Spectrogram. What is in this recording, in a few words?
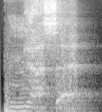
multikill, male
